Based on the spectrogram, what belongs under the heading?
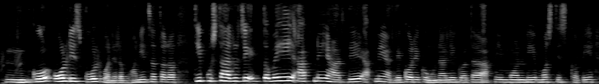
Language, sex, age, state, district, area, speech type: Nepali, female, 45-60, West Bengal, Darjeeling, rural, spontaneous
